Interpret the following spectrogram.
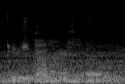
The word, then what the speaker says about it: Pierschbacher: Did they pronounce it correctly? Yeah, I think Eli Gold corrected him and said Pierschbacher, so that would be a first if he said it.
